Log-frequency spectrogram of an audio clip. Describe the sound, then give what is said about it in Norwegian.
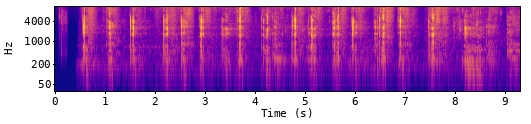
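A large wild boar grunts over and over in a steady, rhythmic series of about two rough, snorting grunts per second, loud and harsh, with no voices. “Den andre var en eh, andre tingen de påkalte, var en svær og vill galte.”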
